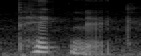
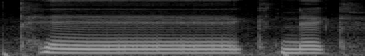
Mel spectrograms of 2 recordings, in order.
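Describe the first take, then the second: First: The word is said quickly as one unit. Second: The word is stretched out slowly, sound by sound. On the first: "Say it fast" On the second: "I'm going to sound out a word"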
